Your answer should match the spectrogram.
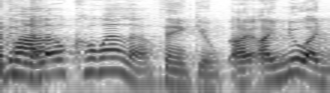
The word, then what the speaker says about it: Coelho: Now, I will not try at all with my French to pronounce this guy's name. Get your glasses on. Tell me. How do you Paulo know? Coelho.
